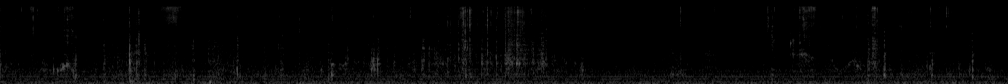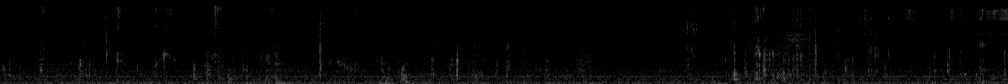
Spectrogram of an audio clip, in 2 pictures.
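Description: Faint close-up chewing and biting of McDonald's food, with soft crunches and mouth clicks scattered through; a sip from a soda cup near the end.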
